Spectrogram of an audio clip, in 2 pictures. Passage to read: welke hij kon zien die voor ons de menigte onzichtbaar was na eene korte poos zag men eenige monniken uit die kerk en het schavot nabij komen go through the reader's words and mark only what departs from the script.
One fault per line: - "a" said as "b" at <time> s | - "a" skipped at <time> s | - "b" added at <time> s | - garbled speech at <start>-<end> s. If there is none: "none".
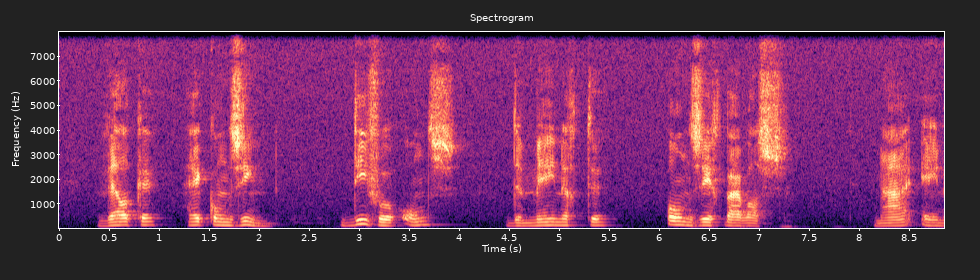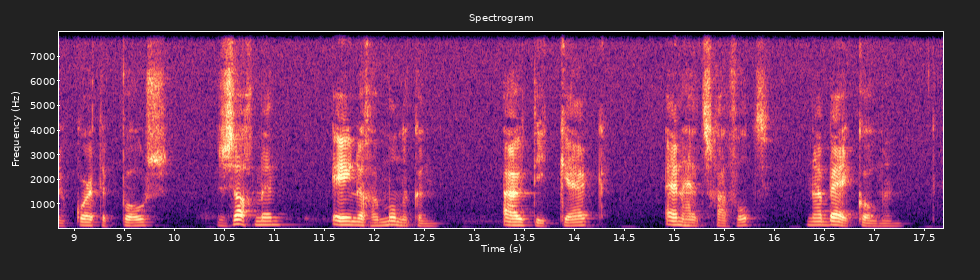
none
